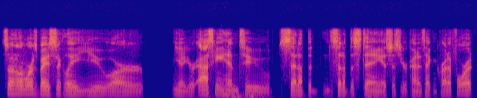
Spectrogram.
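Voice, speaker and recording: Clear, smooth low-voiced man, slightly dull audio. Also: steady tone, normal speed, fairly bright tone, no echo. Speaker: game master. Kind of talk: explaining a tabletop roleplaying game to players.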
